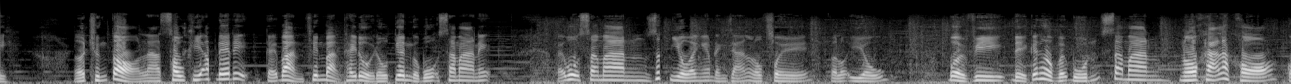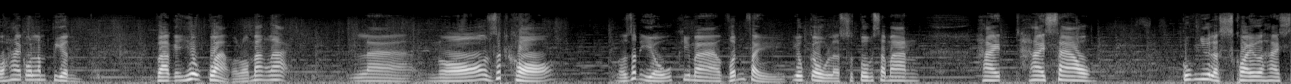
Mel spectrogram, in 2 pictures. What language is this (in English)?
Vietnamese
